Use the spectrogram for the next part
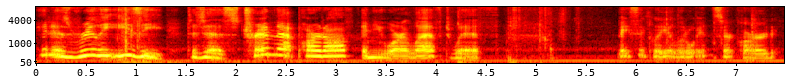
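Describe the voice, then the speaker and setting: A woman hosting a scrapbooking vlog, hoarse from a cold and losing her voice, chatty and rambling as she talks straight to her viewers. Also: high voice, wildly swooping pitch, a little slow, a little hiss or hum. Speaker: scrapbooking channel host. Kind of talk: casual craft supply walkthrough.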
